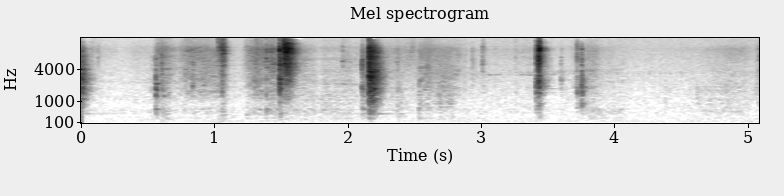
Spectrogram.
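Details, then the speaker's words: Setra pump-up air rifle after repair and reassembly with the pump seal refitted and silicone grease on the O-rings: crisp, separate pump clacks and sharp firing snaps, no hiss of leaking air; no longer retains pressure, problem cured. "and that sounds really good and it's working excellently and not keeping any pressure inside so I think I've cured the problem"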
